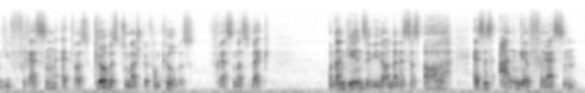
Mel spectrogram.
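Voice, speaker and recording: A man gives a language lesson at a very unhurried pace, saying each word clearly and repeating it. He acts out the feelings he explains with playful sounds and exclamations, in a voice of middle pitch. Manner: repeats words slowly and acts out emotions. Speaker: German teacher.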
